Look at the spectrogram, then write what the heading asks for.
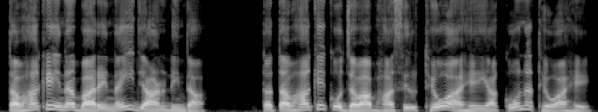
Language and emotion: Sindhi, neutral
